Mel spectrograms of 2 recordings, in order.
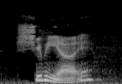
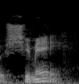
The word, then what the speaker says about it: Shimei: And that person's name is Shimei. That's the English pronunciation. Interestingly, when I was looking it up on the internet, there's a Hebrew pronunciation. So I thought, for Peter's benefit, the pronunciation in Hebrew is just the EI becomes a long A sound. So Shimei.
